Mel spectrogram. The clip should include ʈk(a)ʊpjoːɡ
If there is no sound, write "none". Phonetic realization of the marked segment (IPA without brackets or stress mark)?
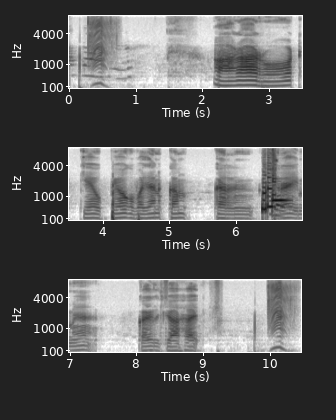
e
